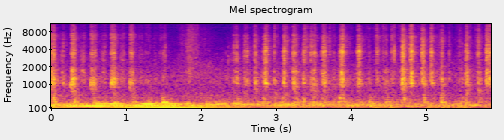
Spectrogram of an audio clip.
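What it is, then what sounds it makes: Scratch art paper card. A wooden stylus scratches short strokes on a flat scratch art paper card held in the left hand, beside a gate. Quick, bright, raspy scratches repeat in an uneven rhythm over a steady low hum.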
